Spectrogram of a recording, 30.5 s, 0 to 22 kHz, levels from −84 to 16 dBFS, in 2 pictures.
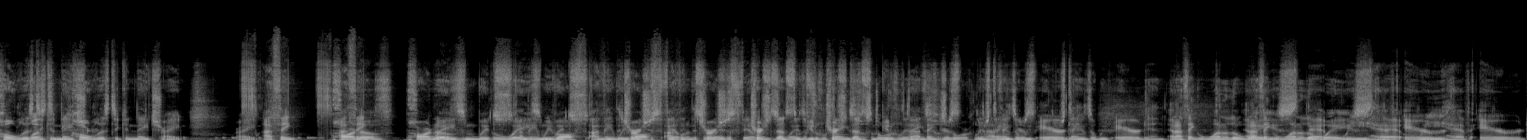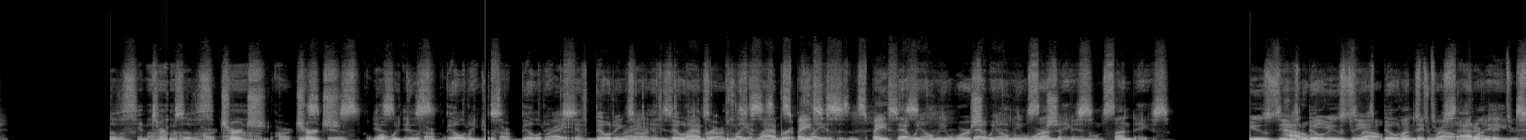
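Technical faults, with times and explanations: Throughout, doubled audio track: A second full-band copy of the speech runs about 0.7 s behind the first, at roughly the same level. It has no decay or room colour. A second capture path or a misaligned edit is the likely cause, leaving two copies out of step.
15.89–16.38 s and 27.34–27.78 s, clipped start after a pause: Speech resumes abruptly out of silence, missing its opening sounds. About 0.49 s is lost after a 0.61 s pause, and about 0.44 s after a 0.39 s pause, just before "these buildings". The output device sleeps during pauses and wakes too slowly.
16.93–16.99 s and 20.13–20.20 s, damaged data in a compressed stream: Brief blips cut through the speech. The first comes just before "our church is is", and the second just after "we do with our". Corrupt bytes made the decoder misread frames, lose sync and jump to the next frame header.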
